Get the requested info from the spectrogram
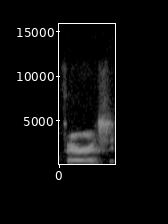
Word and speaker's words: Farris: By the way, my last name, Farris, is spelled F-A-R-R-I-S.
